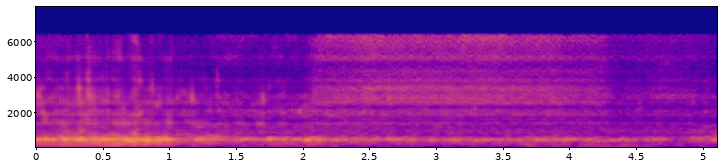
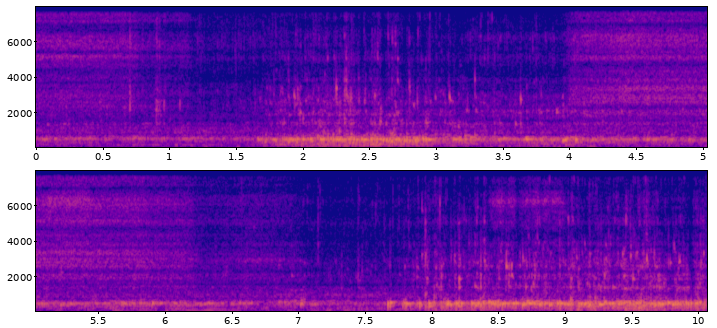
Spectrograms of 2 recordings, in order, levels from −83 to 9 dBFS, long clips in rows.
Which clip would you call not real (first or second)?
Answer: first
